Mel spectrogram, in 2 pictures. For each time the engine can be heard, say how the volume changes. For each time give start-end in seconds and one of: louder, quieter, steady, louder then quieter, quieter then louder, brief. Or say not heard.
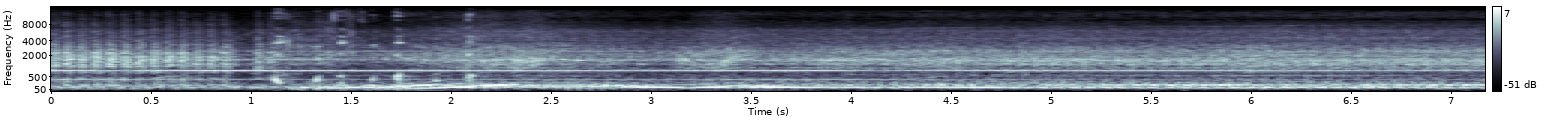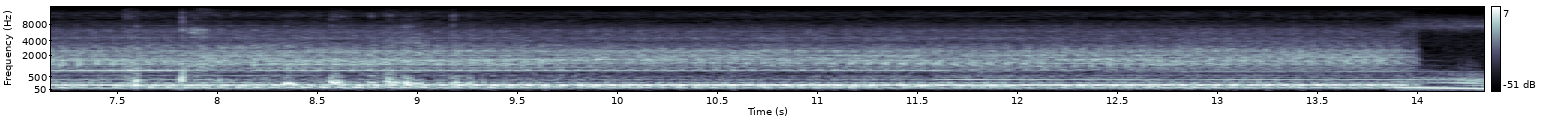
0.0-14.2 steady.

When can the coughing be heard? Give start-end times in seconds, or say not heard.
1.1-2.3, 7.5-9.4.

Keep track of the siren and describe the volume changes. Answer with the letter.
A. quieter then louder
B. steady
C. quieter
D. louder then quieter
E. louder
C.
